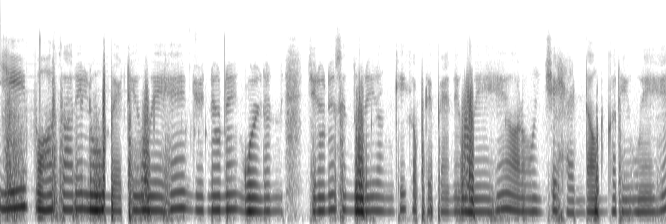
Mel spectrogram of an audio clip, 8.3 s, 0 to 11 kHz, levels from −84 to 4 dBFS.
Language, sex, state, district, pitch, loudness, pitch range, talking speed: Hindi, female, Bihar, West Champaran, 205 Hz, -20 LUFS, 195-220 Hz, 175 wpm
